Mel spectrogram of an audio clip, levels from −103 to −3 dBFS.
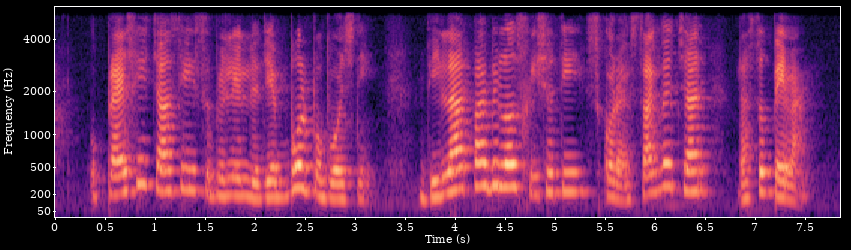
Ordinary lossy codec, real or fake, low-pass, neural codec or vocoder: none; fake; 5.4 kHz; codec, 44.1 kHz, 7.8 kbps, Pupu-Codec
